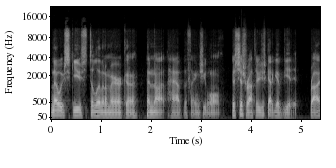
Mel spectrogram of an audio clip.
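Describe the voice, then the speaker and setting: A man with a Southern US accent speaks at a fairly quick pace with hardly any pauses, his very deep, low voice held to fairly even intonation, in a dry, close sound with no echo on a very clean recording with a silent background. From US South. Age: 40s. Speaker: podcast co-host, business owner. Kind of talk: casual chat.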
